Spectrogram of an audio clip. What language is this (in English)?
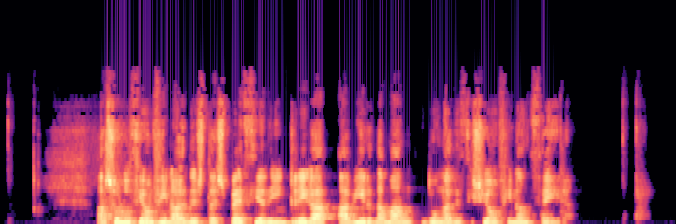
Galician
